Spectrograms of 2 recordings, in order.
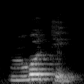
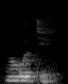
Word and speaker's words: mboté: Et donc, le E ici, accentué, il faut le lire comme dans écrire.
